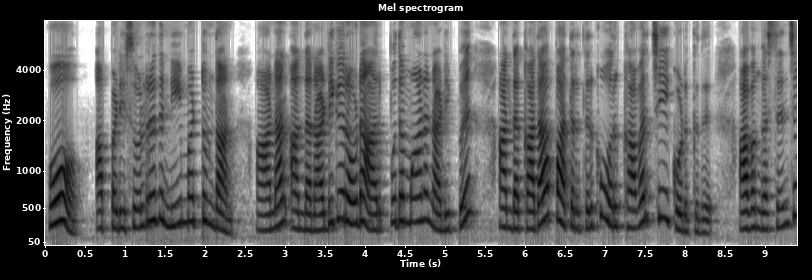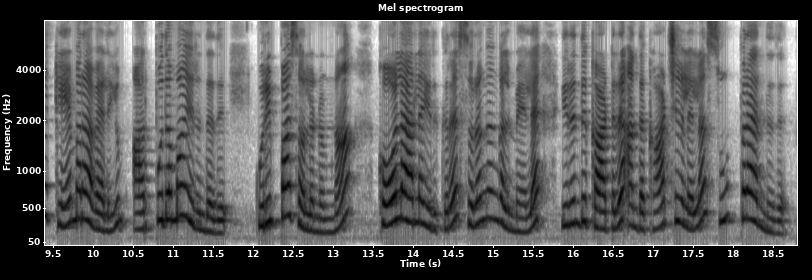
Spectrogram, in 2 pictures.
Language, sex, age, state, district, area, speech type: Tamil, female, 30-45, Tamil Nadu, Chengalpattu, urban, read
